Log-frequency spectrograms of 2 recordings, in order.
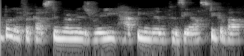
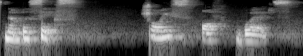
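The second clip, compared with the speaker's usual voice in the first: ordinary talk, nothing marked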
